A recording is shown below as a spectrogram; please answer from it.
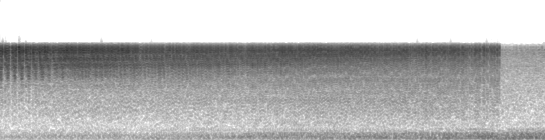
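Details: A summer cicada, recorded close up while hiding in Franconia, Pennsylvania, gives a loud, continuous high-pitched buzzing drone that stops abruptly near the end.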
